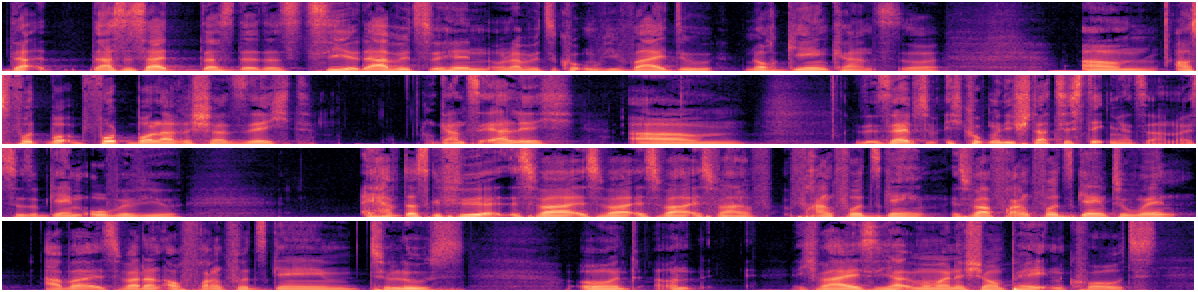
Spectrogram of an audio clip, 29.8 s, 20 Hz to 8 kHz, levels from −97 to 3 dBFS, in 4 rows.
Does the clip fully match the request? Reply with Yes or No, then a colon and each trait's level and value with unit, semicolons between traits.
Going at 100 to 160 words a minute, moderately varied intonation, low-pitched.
No: average, 170 wpm; average, 3.9 semitones; low, 115 Hz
